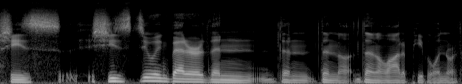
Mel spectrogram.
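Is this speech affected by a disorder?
Yes: stutter; significant speech impediment; speaks for a living as stand-up comic; here repeated words, prolonged sounds.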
